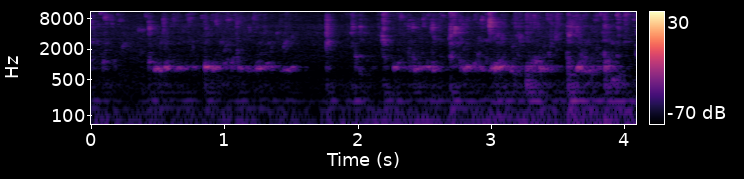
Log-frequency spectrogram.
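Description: Juice pours from a carton into a glass.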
